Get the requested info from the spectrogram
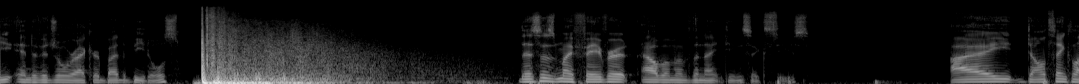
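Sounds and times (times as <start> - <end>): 
speech: 0.0 - 3.6, 5.2 - 8.2, 9.5 - 10.7
deep explosion sound effect: 2.0 - 4.6.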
